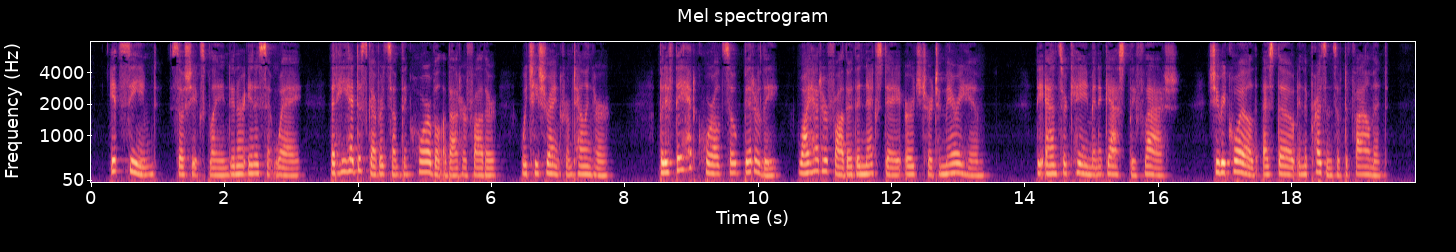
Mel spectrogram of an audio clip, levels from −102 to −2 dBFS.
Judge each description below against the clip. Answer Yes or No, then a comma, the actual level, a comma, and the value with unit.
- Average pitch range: Yes, average, 4.1 semitones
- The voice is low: No, medium, 175 Hz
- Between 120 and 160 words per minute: No, average, 180 wpm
